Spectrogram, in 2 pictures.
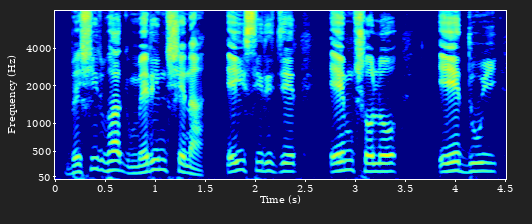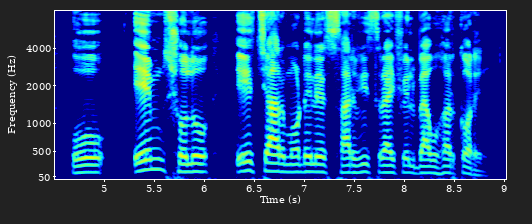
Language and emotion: Bengali, neutral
